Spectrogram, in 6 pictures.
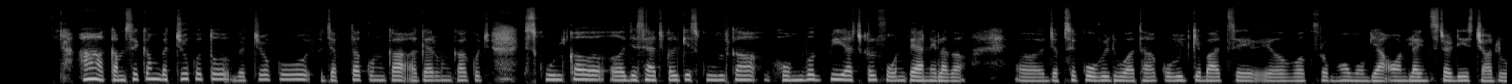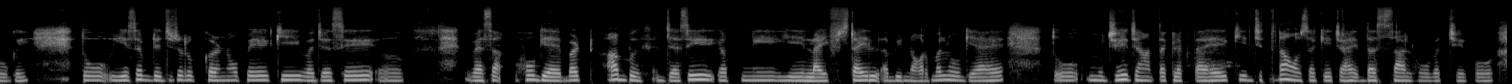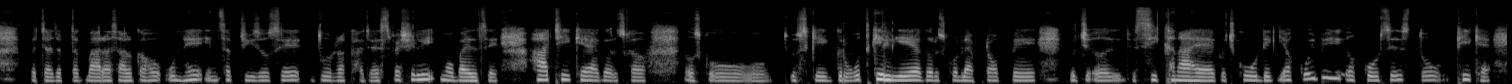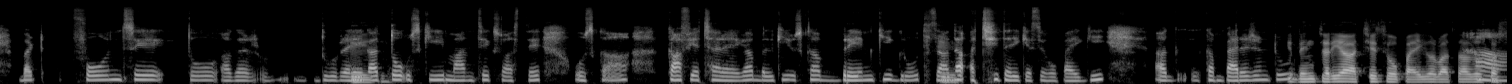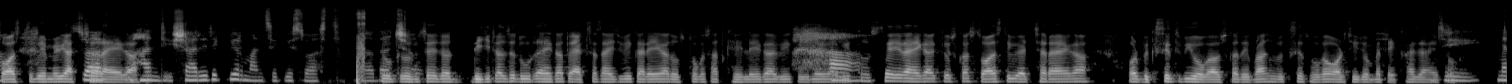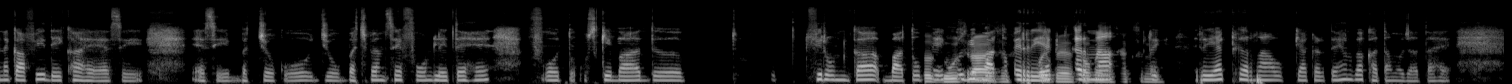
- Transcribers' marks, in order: in English: "होमवर्क"; in English: "वर्क फ्रॉम होम"; in English: "ऑनलाइन स्टडीज़"; in English: "डिजिटल"; in English: "बट"; in English: "लाइफस्टाइल"; in English: "नॉर्मल"; horn; in English: "स्पेशली"; in English: "ग्रोथ"; in English: "कौर्सेस"; in English: "बट"; in English: "ब्रेन"; in English: "ग्रोथ"; in English: "कॉम्पेरिज़न टू"; other background noise; in English: "डिजिटल"; in English: "एक्सरसाइज़"; in English: "रिएक्ट"; in English: "रि रिएक्ट"
- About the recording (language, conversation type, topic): Hindi, unstructured, क्या आप अपने दिन की शुरुआत बिना किसी डिजिटल उपकरण के कर सकते हैं?
- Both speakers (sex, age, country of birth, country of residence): female, 30-34, India, India; male, 20-24, India, India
